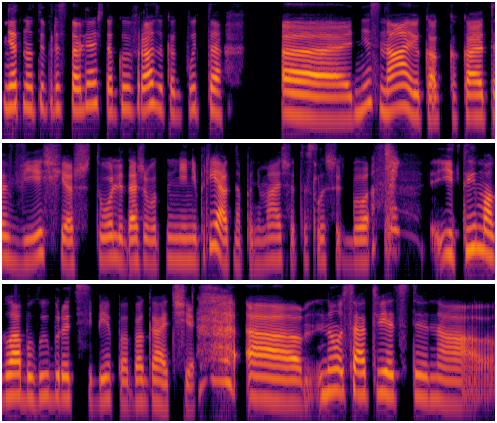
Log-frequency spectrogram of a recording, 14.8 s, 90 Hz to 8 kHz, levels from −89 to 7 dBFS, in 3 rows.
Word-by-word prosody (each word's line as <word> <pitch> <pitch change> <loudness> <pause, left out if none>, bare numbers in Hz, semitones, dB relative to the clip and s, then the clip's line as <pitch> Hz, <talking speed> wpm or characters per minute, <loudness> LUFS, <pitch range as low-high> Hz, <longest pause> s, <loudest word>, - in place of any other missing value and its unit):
Нет, 260 +1 +3
ну 250 -1 -3
ты 255 +2 -9
представляешь 250 +3 -1
такую 240 +1 -5
фразу, 250 +1 +2
как 215 -2 -10
будто, 235 -2 -3 0.6
а, 185 -3 +7
не 235 +8 -8
знаю, 240 -5 +3
как 185 - -1
какая-то 195 +1 +1
вещь 180 +4 -7
я, 165 -2 0
что 185 +2 -8
ли. 190 -2 -4
Даже 170 +1 0
вот 165 -1 -10
мне 180 -1 -7
неприятно, 170 - -1
понимаешь, 180 +3 -10
это 170 - -17
слышать 175 -1 -14
было: 170 +1 -4 0.6
"И 345 - -5
ты 240 +6 -3
могла 210 -3 +4
бы 195 -2 -5
выбрать 200 -1 -5
себе 185 +2 -9
побогаче". 170 -2 -5 0.5
А, 185 -3 +6 0.2
но, 235 +3 0
соответственно, 210 -6 -1
а, - - -17
195 Hz, 145 wpm, -22 LUFS, 180-230 Hz, 0.6 s, а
